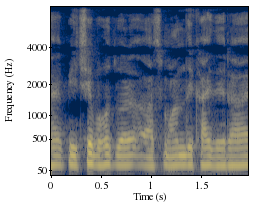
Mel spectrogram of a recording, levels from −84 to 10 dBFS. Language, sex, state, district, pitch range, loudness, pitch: Hindi, male, Jharkhand, Deoghar, 115-120 Hz, -18 LUFS, 120 Hz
